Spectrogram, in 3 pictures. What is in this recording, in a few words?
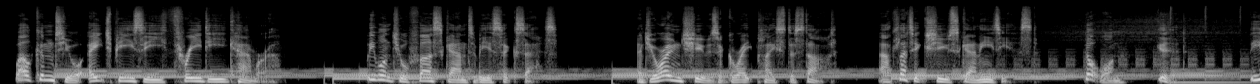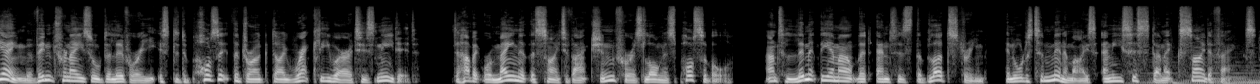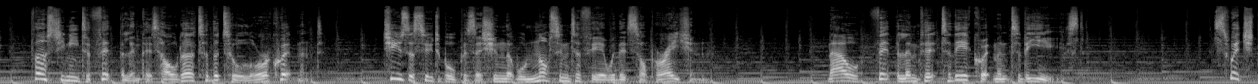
30s Male British eLearning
